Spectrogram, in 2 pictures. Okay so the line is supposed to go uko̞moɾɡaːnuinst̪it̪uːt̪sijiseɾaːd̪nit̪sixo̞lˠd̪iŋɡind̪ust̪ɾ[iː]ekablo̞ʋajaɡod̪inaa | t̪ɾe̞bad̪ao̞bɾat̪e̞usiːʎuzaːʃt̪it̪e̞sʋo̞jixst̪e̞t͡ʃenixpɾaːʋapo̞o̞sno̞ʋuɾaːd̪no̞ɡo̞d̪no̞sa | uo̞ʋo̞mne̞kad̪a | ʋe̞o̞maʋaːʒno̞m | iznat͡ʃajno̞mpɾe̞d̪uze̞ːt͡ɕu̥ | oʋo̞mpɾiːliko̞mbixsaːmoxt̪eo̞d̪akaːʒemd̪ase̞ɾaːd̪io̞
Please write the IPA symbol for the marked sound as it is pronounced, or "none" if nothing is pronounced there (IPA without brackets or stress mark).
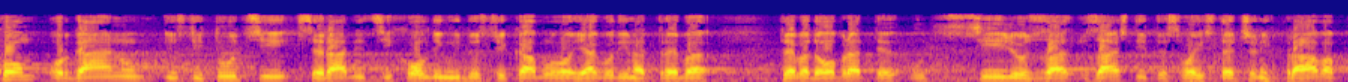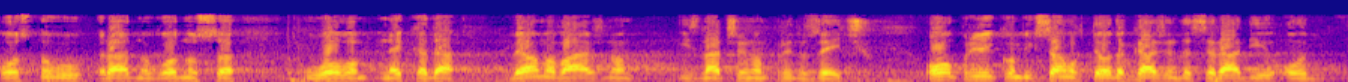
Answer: i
